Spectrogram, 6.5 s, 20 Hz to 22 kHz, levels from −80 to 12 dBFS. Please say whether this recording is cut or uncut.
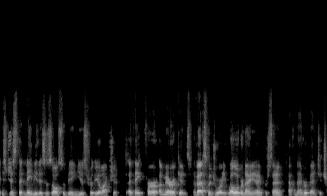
cut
